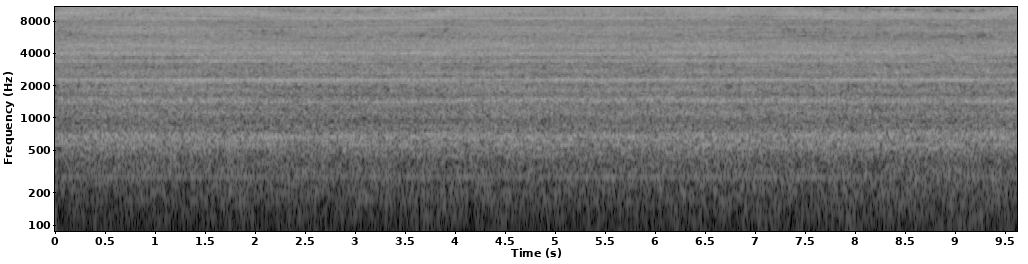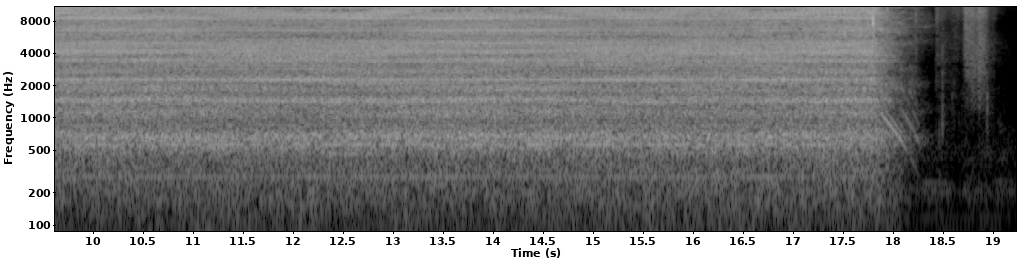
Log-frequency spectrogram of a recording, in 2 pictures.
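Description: A hair dryer blows steadily and loudly on gesso and paint, a constant broadband whoosh that runs alone for about eighteen seconds before switching off abruptly near the end.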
